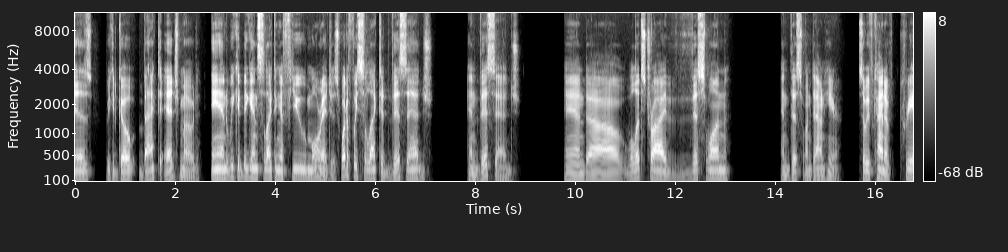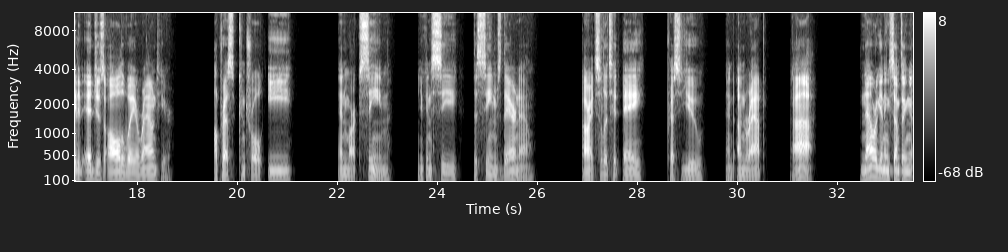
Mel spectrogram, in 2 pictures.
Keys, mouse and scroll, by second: 0.9 2, 2.5 alt+a, 2.9 middle click, 6.3 click, 8.0 shift+click, 9.0 middle click, 12.4 shift+click, 12.9 middle click, 14.2 shift+click, 14.8-15.4 scroll down 2, 15.1 middle click, 20.5 ctrl+e, 23.1 middle click, 24.2 alt+a, 24.5 middle click, 27.5 a, 29.0 u.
